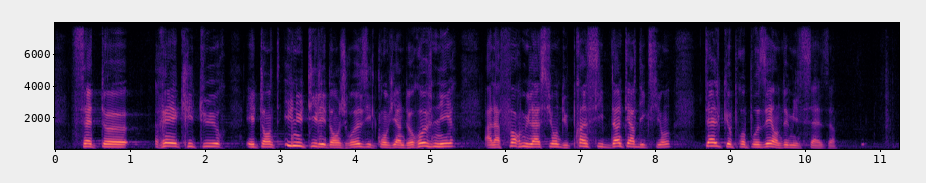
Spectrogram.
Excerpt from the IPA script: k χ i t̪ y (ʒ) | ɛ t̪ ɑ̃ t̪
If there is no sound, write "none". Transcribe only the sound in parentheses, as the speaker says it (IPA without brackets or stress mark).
ʁ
